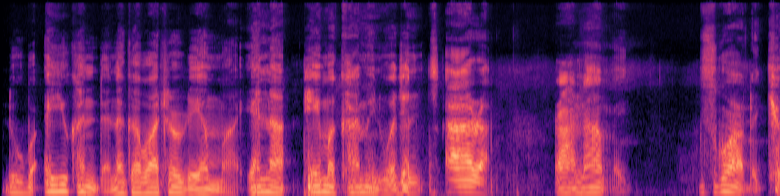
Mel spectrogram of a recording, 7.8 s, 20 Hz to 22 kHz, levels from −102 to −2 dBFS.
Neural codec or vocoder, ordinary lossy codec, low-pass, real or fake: none; none; none; real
